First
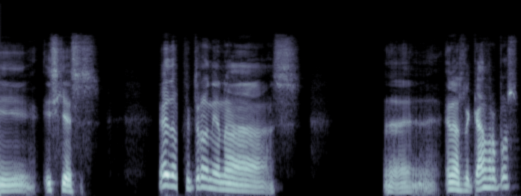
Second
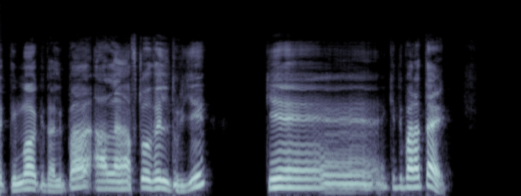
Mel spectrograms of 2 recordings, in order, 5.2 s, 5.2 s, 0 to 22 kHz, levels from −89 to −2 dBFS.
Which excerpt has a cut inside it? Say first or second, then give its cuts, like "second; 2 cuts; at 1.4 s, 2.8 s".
first; 1 cut; at 1.8 s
